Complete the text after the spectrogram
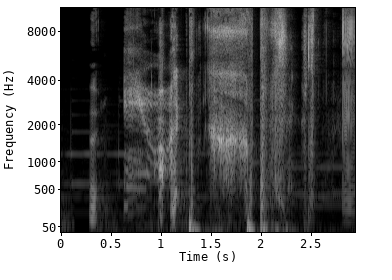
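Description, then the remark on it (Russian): A voice mimics a dial-up modem connecting, with a string of rising whistles, buzzy tones and hissing static bursts over about three seconds, fairly loud. “Это был модем.”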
